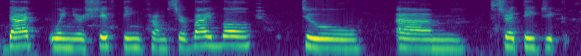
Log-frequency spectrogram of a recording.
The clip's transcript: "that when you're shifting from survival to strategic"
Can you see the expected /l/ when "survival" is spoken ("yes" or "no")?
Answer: yes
